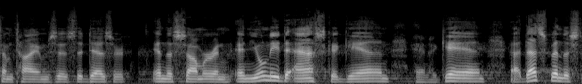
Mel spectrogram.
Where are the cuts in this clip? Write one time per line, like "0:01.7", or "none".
0:01.4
